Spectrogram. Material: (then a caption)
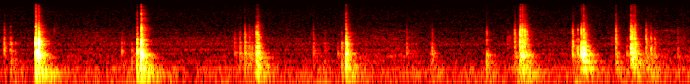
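Plastic. A black pointed pointer tool lightly taps a white textured plastic surface that appears to be the wall of a hollow container. The taps come as a series of quiet, short, dry ticks with a mid-pitched, hollow knock and a very quick decay. They are spaced irregularly, with some softer double taps between the louder ones.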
